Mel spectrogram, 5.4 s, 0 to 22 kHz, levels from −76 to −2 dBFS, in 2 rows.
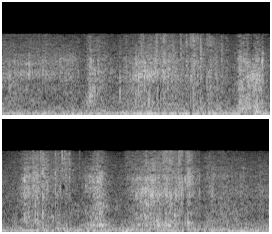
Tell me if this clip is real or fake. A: fake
